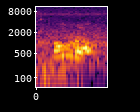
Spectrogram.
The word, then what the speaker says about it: সৌরভ: তো মানে বাংলা যেটাকে আমি সৌরভ বলছি সেটা তো সংস্কৃতে সৌরভা বলতে হবে, মানে সকে স বলে বলতে হবে স্যার, সৌরভা, মম নাম সৌরভা।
